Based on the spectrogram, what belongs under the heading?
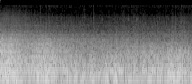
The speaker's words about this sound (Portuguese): Toda vez que esse barulho de chuva, de trovões começa,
